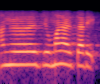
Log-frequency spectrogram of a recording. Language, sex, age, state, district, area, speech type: Bodo, female, 18-30, Assam, Chirang, rural, conversation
